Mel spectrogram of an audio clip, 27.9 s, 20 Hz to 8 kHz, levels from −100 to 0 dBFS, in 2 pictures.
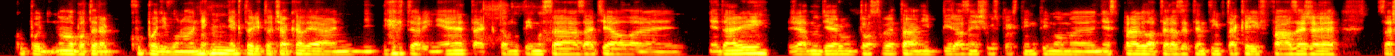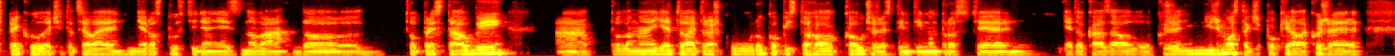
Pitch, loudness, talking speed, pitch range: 105 Hz, -25 LUFS, 155 wpm, 100-110 Hz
